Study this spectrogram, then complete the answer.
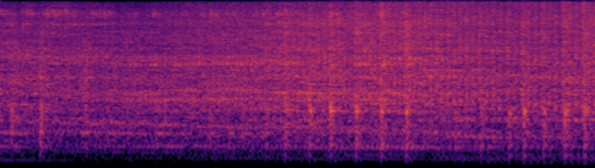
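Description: An auto-rickshaw engine putters as the vehicle drives up and stops.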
